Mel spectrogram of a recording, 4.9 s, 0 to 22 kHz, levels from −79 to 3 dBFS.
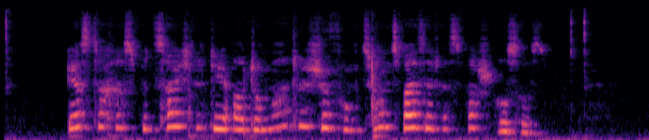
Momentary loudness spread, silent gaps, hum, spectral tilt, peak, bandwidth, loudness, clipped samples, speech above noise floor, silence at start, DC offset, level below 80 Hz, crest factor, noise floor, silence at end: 14 LU; none; none; -3.5 dB/octave; -6 dBFS; 16.5 kHz; -26 LUFS; under 0.1%; 21 dB; 0.05 s; under 0.1%; -54 dBFS; 20 dB; -47 dBFS; 0.2 s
